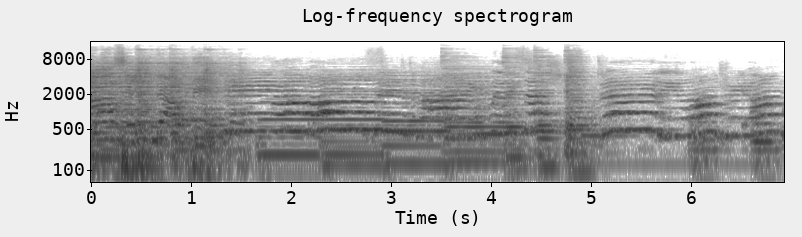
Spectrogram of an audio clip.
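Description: A group of young women singing a show song with instrumental accompaniment. The first second or so is dense and busy, and then they hold long notes.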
